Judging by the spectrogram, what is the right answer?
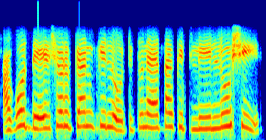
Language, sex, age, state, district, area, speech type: Goan Konkani, female, 18-30, Goa, Tiswadi, rural, conversation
